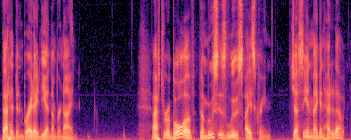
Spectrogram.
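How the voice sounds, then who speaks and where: A man's voice: low voice, expressive, normal speed, no room sound. A man reading a children's book aloud as a storyteller.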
